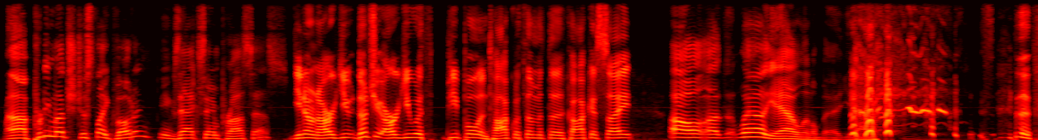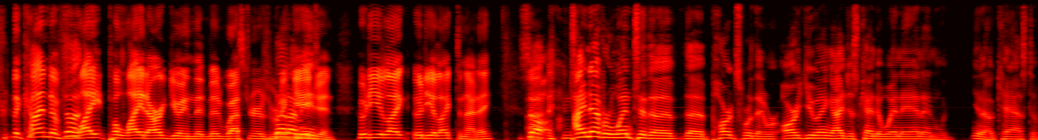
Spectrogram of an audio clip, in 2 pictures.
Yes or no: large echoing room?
no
